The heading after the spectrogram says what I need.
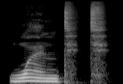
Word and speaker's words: wanted: Tendríamos entonces needed y wanted. Needed, wanted. ¿Ves cómo ahí sí suena un poquito la ed y no es ed sino una I corta con la D o la T?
